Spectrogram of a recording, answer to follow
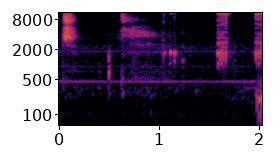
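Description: A few short, quiet clicks of a computer mouse and soft mouth noises over a faint steady hum.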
